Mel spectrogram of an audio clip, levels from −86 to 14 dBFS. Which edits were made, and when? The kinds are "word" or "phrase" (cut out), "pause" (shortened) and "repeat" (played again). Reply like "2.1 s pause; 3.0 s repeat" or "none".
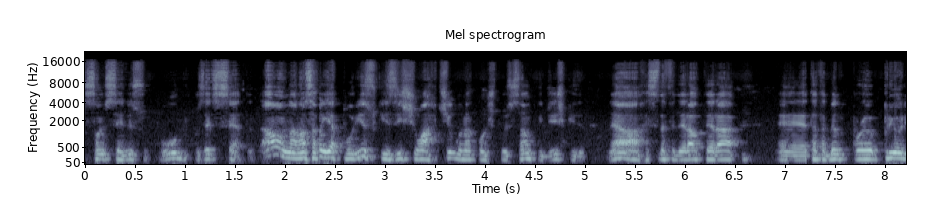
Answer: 1.7 s pause; 2.3 s word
